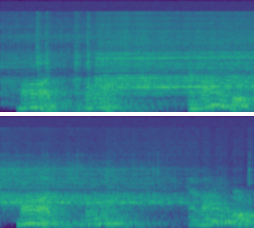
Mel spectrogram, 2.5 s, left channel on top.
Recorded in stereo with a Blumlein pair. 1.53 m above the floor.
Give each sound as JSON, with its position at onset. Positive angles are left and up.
{"t": 0.2, "sound": "a man speaking", "azimuth_deg": -15, "distance_m": 1.1}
